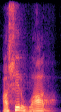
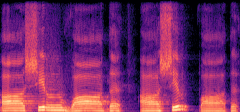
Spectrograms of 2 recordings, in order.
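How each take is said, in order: First: Said in the usual way. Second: आशीर्वाद stretched out very slowly, each syllable apart. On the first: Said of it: "ऐसे आशीर्वाद". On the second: Shown as a demonstration. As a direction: spell out आशीर्वाद slowly, र sitting on शी. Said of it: "तो इसका उच्चारण कैसे होगा?". (आशीर्वाद को धीरे-धीरे अक्षर-अक्षर बोलना)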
